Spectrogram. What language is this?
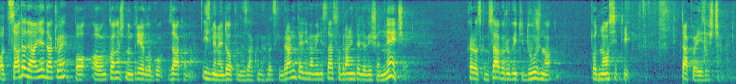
Croatian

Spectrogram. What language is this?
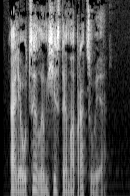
Belarusian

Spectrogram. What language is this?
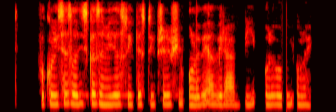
Czech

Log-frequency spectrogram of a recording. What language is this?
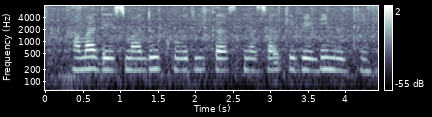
Chhattisgarhi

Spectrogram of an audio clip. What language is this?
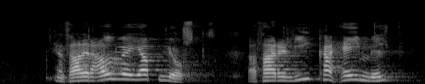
Icelandic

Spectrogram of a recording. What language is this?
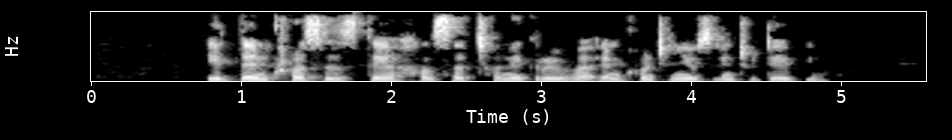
English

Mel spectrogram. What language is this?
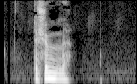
Bashkir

